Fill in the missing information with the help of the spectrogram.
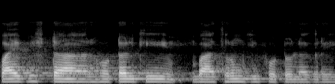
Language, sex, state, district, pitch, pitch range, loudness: Hindi, male, Chhattisgarh, Jashpur, 130 Hz, 120-130 Hz, -19 LUFS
